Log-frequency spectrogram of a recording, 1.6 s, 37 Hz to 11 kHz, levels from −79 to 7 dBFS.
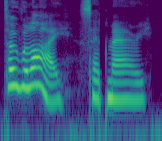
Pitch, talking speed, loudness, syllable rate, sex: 245 Hz, 185 wpm, -18 LUFS, 4.4 syllables/s, female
